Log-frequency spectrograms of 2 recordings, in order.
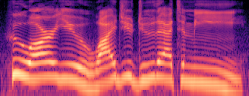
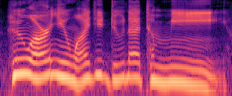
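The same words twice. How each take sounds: First: High, slow, limp mock delivery; bad acting. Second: Bad acting. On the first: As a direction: mimic a feeble wooden line reading. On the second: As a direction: parody a weak wooden line reading. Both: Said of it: "if she delivers it like this".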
